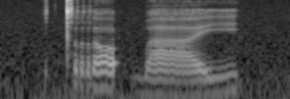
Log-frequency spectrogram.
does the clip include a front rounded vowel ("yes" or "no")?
no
